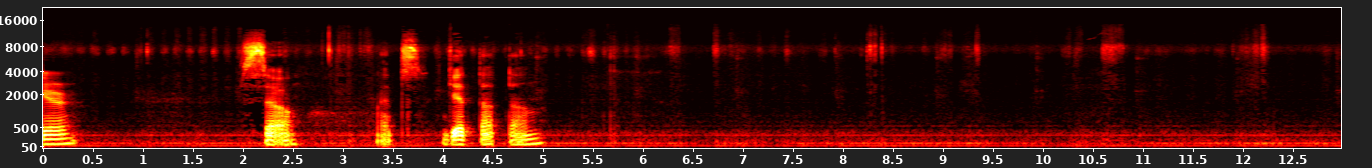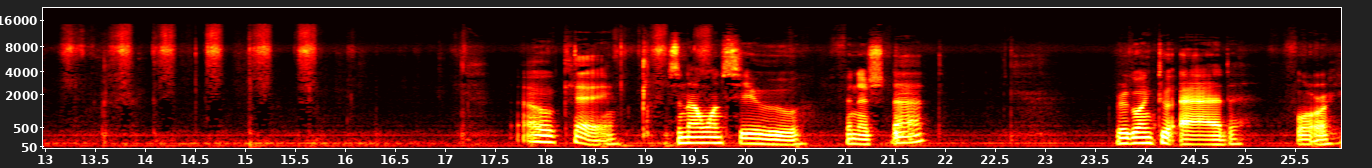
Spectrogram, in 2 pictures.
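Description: A pencil scratches softly on paper.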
